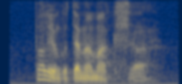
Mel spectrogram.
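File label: "paljonko", Finnish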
